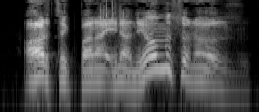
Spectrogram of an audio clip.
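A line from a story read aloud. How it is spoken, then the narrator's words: Shout. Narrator (Turkish): diye bağırdı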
